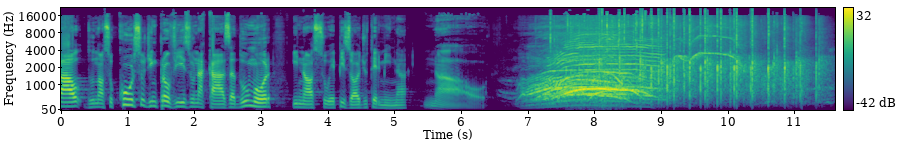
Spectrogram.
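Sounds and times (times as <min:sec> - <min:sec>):
speech: 0:00.0 - 0:08.1
audience applause: 0:06.9 - 0:11.6.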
